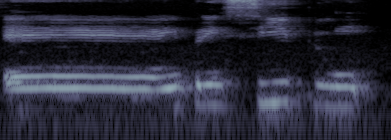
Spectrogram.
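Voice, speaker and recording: A woman's voice: medium pitch, little pitch movement, extremely slow, creaky, slight background noise. A woman teacher giving a remote lesson, explaining a textbook in a chatty way and often checking in with her students.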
